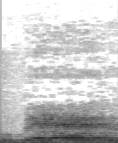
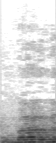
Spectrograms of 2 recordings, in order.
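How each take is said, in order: First: Said in the usual way. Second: बग with a short 'uh' vowel; wrong reading. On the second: Shown as a demonstration. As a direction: misread bag as बग, rhyming with "bug". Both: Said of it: "बग नहीं बोलेंगे इसको".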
